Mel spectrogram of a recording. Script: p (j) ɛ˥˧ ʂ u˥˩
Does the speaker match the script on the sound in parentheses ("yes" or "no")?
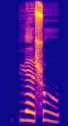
no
